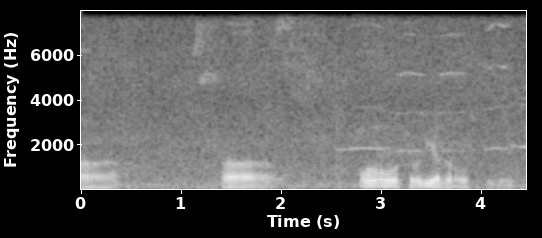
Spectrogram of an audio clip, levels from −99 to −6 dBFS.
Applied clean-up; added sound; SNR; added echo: none; Water; 12 dB; none.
